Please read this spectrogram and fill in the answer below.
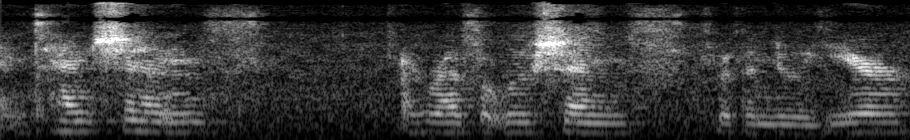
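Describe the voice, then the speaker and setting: Over noticeable background noise, a woman talks very slowly in a monotone, flat intonation at a fairly low pitch. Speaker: meditation teacher. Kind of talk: guided meditation. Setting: meditation center, recorded talk. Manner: slow, soft-spoken, calm; gentle, soothing, with long pauses.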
